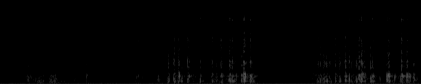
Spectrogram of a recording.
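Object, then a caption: Hard EVA foam carrying case with ribbed surface. Thumbnails scratch the ribbed, textured surface of a black JBL hard EVA speaker carrying case held in both hands. Quiet, rapid bursts of dry scratching come in two clusters, with a short lull near the middle. Each stroke has a low-mid body and a bright, hissy edge that stops almost instantly.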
